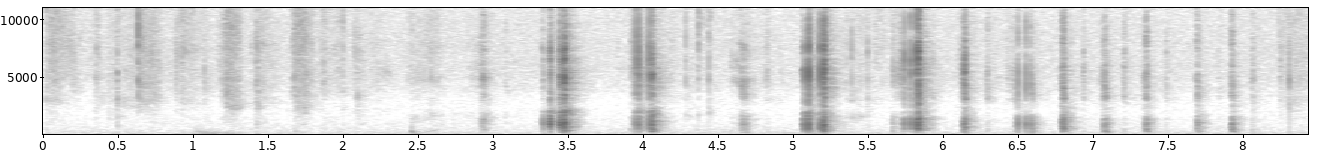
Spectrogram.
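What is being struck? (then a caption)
Small plastic spray bottle. Short fingernails and fingertips tap and rub along the body and pink spray cap of a small, hollow pink plastic spray bottle with a printed label, held in both hands (fill not visible). About 16 quiet, crisp clicks and scratchy rubs come at an uneven pace, with a few louder taps. The sound is bright and dry with no low end and almost no ring.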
